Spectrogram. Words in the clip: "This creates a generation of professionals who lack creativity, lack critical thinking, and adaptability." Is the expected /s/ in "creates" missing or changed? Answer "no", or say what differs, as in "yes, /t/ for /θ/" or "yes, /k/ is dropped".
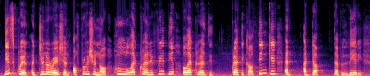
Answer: yes, /s/ is dropped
